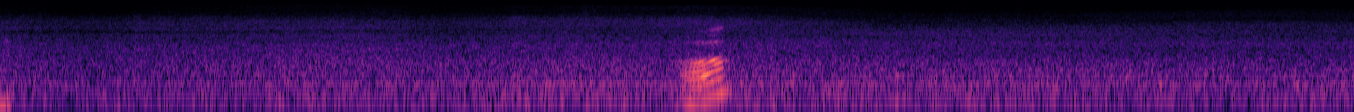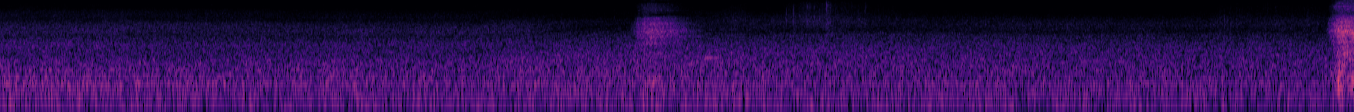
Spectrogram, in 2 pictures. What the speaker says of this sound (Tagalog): Talagang sa lakas na hampas ng alon, puting-puti yung mga tubig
